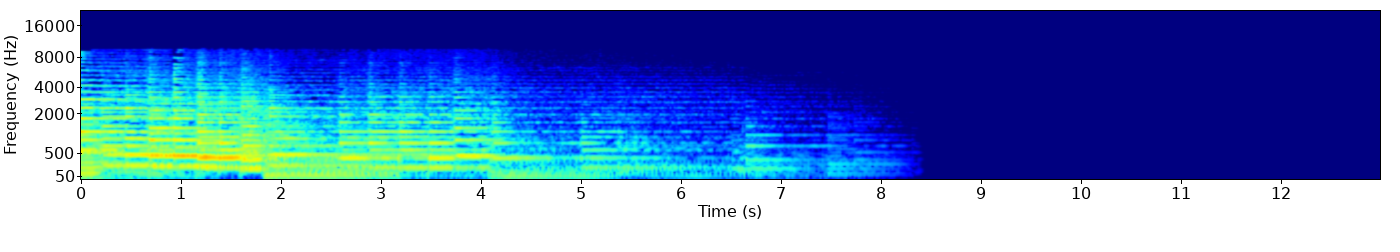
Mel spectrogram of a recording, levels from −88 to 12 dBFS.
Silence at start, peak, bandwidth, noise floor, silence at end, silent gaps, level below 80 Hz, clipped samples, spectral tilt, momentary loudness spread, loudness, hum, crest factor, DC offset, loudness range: 0 s; -8 dBFS; 10 kHz; -62 dBFS; 6 s; none; -46 dBFS; under 0.1%; -5 dB/octave; 24 LU; -23 LUFS; none; 20 dB; under 0.1%; 23 LU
